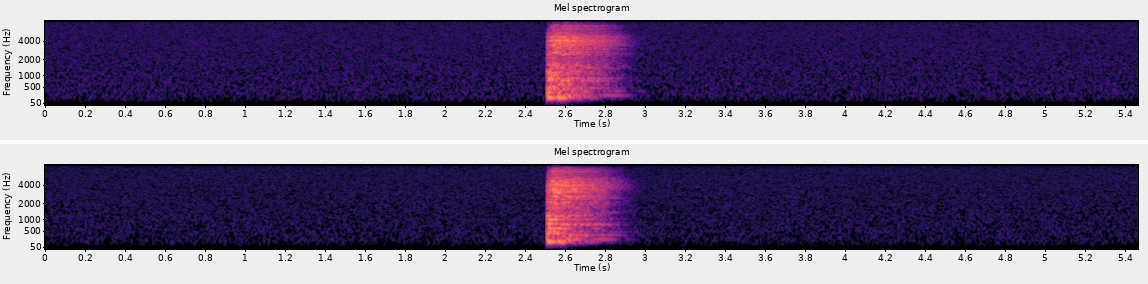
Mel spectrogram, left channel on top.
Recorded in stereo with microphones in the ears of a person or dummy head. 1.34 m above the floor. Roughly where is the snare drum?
Right.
